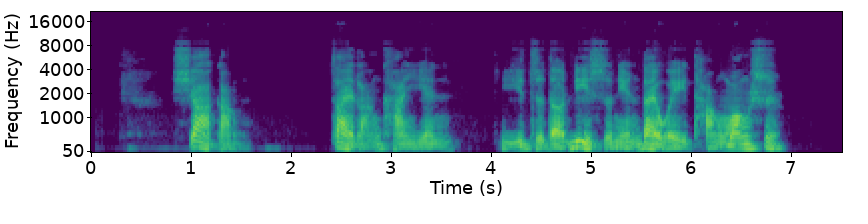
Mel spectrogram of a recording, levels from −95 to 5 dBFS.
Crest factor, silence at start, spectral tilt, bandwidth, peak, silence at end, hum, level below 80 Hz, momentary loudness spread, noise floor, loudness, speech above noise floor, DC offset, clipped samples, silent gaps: 18 dB; 0.85 s; -7 dB/octave; 9.4 kHz; -2 dBFS; 0.6 s; none; -64 dBFS; 10 LU; under -90 dBFS; -20 LUFS; over 71 dB; under 0.1%; under 0.1%; none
